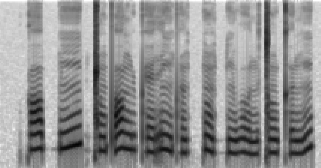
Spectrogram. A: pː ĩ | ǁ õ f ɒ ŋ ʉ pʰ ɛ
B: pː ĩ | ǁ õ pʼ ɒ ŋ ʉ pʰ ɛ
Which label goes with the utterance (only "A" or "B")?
B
